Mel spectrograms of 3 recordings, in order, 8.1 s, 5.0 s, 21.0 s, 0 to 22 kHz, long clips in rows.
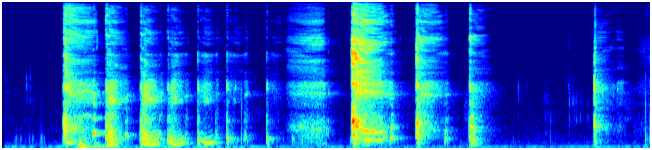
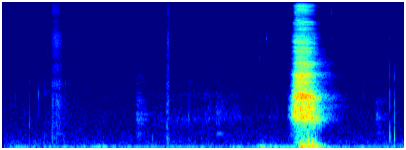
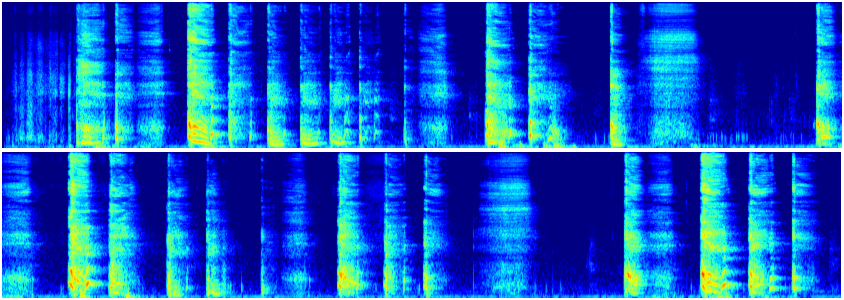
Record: {"cough_length": "8.1 s", "cough_amplitude": 18537, "cough_signal_mean_std_ratio": 0.27, "exhalation_length": "5.0 s", "exhalation_amplitude": 6222, "exhalation_signal_mean_std_ratio": 0.21, "three_cough_length": "21.0 s", "three_cough_amplitude": 8608, "three_cough_signal_mean_std_ratio": 0.35, "survey_phase": "beta (2021-08-13 to 2022-03-07)", "age": "18-44", "gender": "Female", "wearing_mask": "No", "symptom_new_continuous_cough": true, "symptom_runny_or_blocked_nose": true, "symptom_sore_throat": true, "symptom_fatigue": true, "symptom_fever_high_temperature": true, "symptom_headache": true, "symptom_change_to_sense_of_smell_or_taste": true, "symptom_loss_of_taste": true, "symptom_onset": "3 days", "smoker_status": "Never smoked", "respiratory_condition_asthma": false, "respiratory_condition_other": false, "recruitment_source": "Test and Trace", "submission_delay": "1 day", "covid_test_result": "Positive", "covid_test_method": "RT-qPCR", "covid_ct_value": 19.1, "covid_ct_gene": "ORF1ab gene", "covid_ct_mean": 19.5, "covid_viral_load": "410000 copies/ml", "covid_viral_load_category": "Low viral load (10K-1M copies/ml)"}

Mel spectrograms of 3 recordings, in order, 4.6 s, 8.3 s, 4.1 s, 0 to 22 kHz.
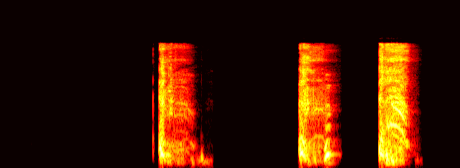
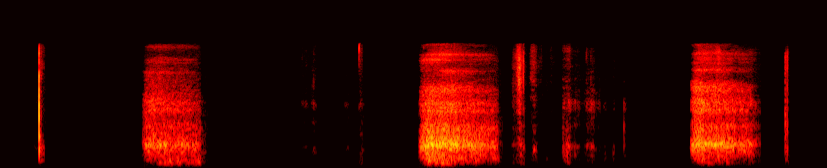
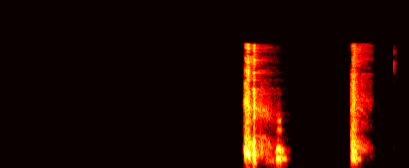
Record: {"three_cough_length": "4.6 s", "three_cough_amplitude": 27788, "three_cough_signal_mean_std_ratio": 0.29, "exhalation_length": "8.3 s", "exhalation_amplitude": 5803, "exhalation_signal_mean_std_ratio": 0.35, "cough_length": "4.1 s", "cough_amplitude": 27702, "cough_signal_mean_std_ratio": 0.18, "survey_phase": "alpha (2021-03-01 to 2021-08-12)", "age": "18-44", "gender": "Female", "wearing_mask": "Yes", "symptom_shortness_of_breath": true, "symptom_fatigue": true, "symptom_change_to_sense_of_smell_or_taste": true, "symptom_loss_of_taste": true, "symptom_onset": "8 days", "smoker_status": "Current smoker (11 or more cigarettes per day)", "respiratory_condition_asthma": false, "respiratory_condition_other": false, "recruitment_source": "Test and Trace", "submission_delay": "4 days", "covid_test_result": "Positive", "covid_test_method": "RT-qPCR"}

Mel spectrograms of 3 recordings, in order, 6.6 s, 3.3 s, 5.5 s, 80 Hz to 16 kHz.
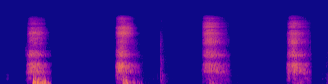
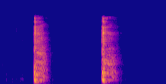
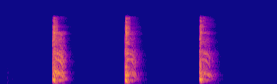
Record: {"exhalation_length": "6.6 s", "exhalation_amplitude": 4135, "exhalation_signal_mean_std_ratio": 0.34, "cough_length": "3.3 s", "cough_amplitude": 18312, "cough_signal_mean_std_ratio": 0.21, "three_cough_length": "5.5 s", "three_cough_amplitude": 16857, "three_cough_signal_mean_std_ratio": 0.22, "survey_phase": "beta (2021-08-13 to 2022-03-07)", "age": "18-44", "gender": "Male", "wearing_mask": "No", "symptom_fever_high_temperature": true, "symptom_headache": true, "symptom_change_to_sense_of_smell_or_taste": true, "symptom_loss_of_taste": true, "symptom_onset": "3 days", "smoker_status": "Never smoked", "respiratory_condition_asthma": false, "respiratory_condition_other": false, "recruitment_source": "Test and Trace", "submission_delay": "1 day", "covid_test_result": "Positive", "covid_test_method": "RT-qPCR"}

